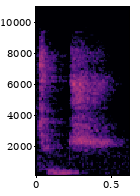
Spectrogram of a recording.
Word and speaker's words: Tucc: Andres, Tucc, which is pronounced Tooch 30.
